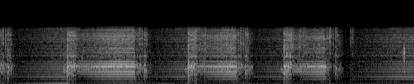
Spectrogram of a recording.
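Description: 1953 Lionel automatic milk car's electric mechanism buzzing with AC mains hum from the train's power. The buzz swells and cuts off with a click about five times as the operating button is worked and the car's doors shut.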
